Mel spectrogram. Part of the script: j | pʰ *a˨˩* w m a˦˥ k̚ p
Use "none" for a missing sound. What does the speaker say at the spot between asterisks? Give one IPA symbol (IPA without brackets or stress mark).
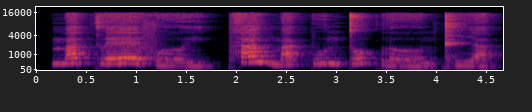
a˥˩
